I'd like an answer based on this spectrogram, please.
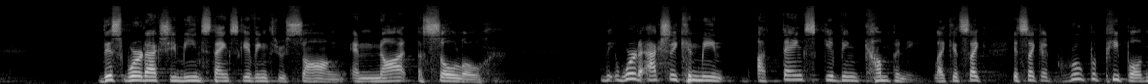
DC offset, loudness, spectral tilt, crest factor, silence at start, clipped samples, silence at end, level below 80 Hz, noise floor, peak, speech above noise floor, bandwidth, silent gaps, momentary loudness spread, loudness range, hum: under 0.1%; -25 LUFS; -4 dB/octave; 20 dB; 1 s; under 0.1%; 0 s; -68 dBFS; -70 dBFS; -6 dBFS; 45 dB; 16.5 kHz; none; 11 LU; 4 LU; none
